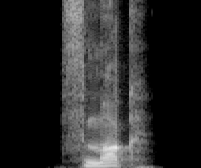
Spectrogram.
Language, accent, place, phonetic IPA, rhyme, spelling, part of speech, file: German, Germany, Berlin, [smɔk], -ɔk, Smog, noun, De-Smog.ogg
- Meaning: smog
